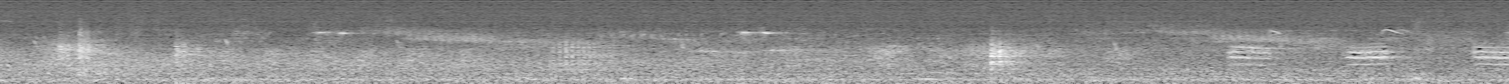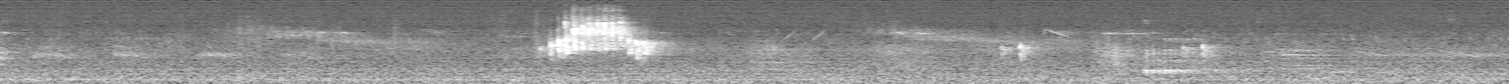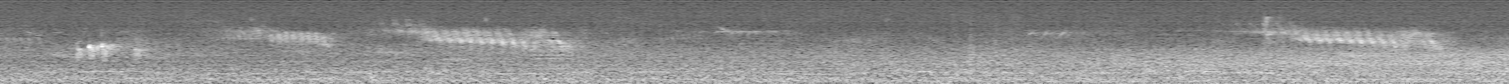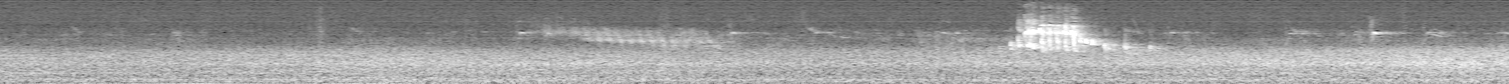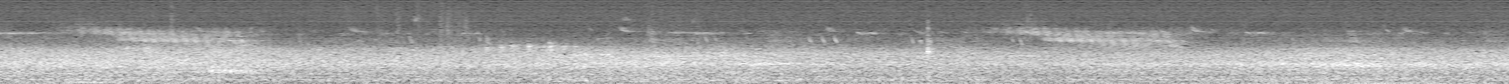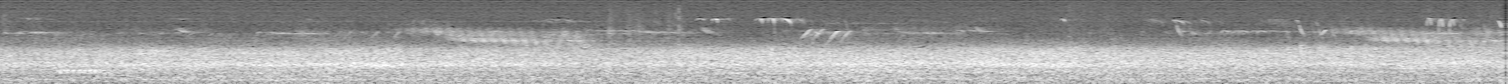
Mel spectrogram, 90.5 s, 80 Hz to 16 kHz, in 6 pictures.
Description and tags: Recorded with Zoom H2 at 7:30 am. Near street-noice with several birds
morning, garden, 6channel, graz, birds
